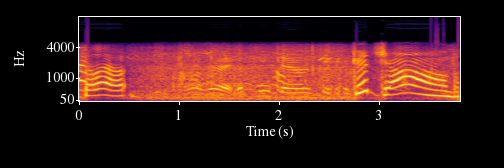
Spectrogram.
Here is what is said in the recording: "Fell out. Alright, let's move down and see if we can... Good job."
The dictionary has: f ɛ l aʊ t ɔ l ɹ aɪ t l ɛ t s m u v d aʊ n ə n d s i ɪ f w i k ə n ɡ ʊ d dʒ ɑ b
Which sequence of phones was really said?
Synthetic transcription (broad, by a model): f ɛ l aʊ t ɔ ɹ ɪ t l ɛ t s m u v d aʊ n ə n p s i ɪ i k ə ɡ ʊ d dʒ ɑ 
